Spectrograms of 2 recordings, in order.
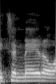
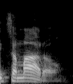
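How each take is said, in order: First: Tomato said as to-MAY-to, with the long A of say; the common American tomato, may in the middle. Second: Tomato said as to-MAH-to, with a broad AH in the middle; the British-style tomato, mah in the middle; other tomato. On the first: Teacher contrasting the two tomato pronunciations, long A. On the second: Teacher contrasting the two tomato pronunciations, broad AH. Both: Shown as a demonstration. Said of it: "you say tomato, I say tomato".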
